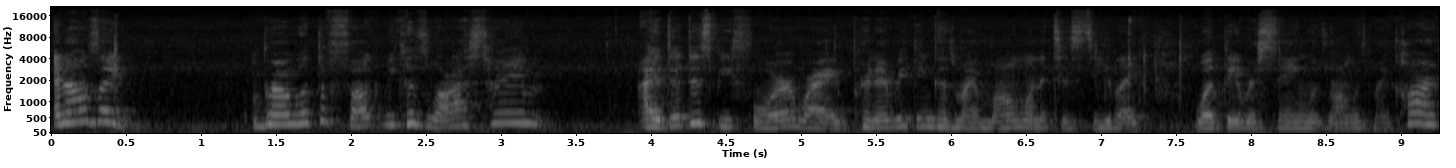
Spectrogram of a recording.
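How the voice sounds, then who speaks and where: An animated woman's voice, fairly high in pitch with very wide pitch swings, over noticeable background noise. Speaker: vlogger. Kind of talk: rant. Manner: fast.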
